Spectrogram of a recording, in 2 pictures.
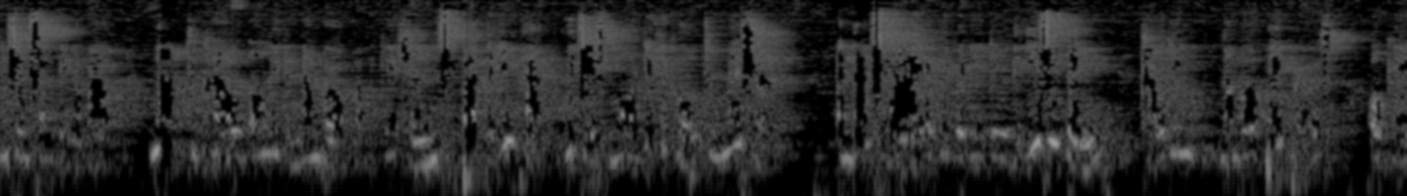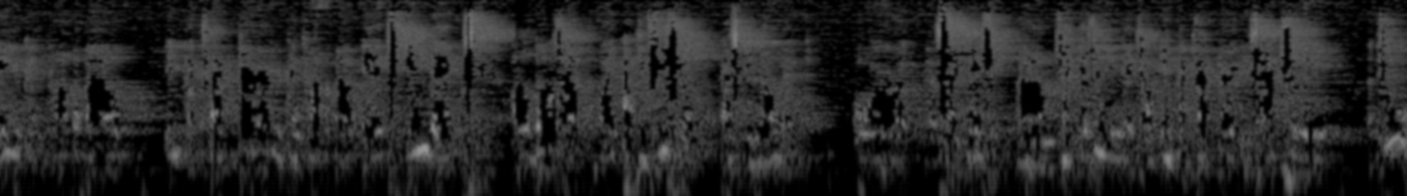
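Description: An older woman speaks steadily and calmly into a close microphone.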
